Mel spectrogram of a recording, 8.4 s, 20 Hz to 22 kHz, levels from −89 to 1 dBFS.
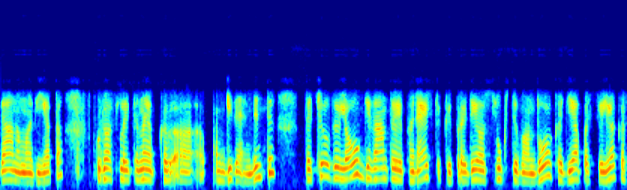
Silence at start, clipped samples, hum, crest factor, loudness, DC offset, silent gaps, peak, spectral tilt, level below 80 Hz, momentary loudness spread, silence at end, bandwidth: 0 s; under 0.1%; none; 16 dB; -24 LUFS; under 0.1%; none; -8 dBFS; -8 dB/octave; -68 dBFS; 6 LU; 0 s; 4.7 kHz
